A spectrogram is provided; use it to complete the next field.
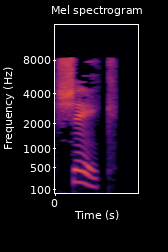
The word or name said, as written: shaik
